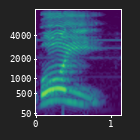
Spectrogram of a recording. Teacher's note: Agora, quando eu falo boi, o som mais forte é do O. Então, o I, eu vou chamar ele de semivogal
